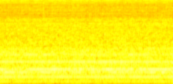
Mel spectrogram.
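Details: Pool pump at spring opening pulling prime with air still in the line; constant motor whine with a hissy airy edge.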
